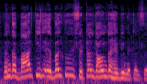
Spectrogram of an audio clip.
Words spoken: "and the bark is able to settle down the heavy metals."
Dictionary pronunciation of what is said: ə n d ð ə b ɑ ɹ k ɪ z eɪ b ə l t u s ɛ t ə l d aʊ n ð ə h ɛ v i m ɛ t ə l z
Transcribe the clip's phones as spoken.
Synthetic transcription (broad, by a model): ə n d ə b ɑ ɹ k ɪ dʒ eɪ b ə l t u s ɛ t ə l d aʊ n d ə h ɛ b i m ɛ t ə l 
